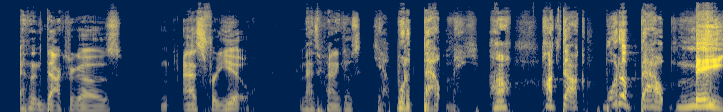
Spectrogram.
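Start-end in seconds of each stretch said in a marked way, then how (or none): 3.8-7.2 very loud, furious, fuming, rising voice. Retelling how a man answers back to the doctor, mock-fuming. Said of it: "He's fucking fuming".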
